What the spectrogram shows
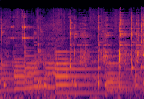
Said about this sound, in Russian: Пару ударов вилкой. Это чтобы снизу там пар будет выходить. Чтобы сильно не разорвало.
